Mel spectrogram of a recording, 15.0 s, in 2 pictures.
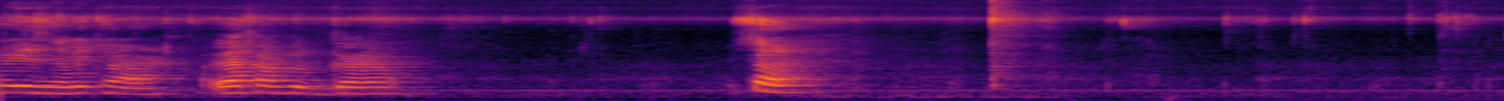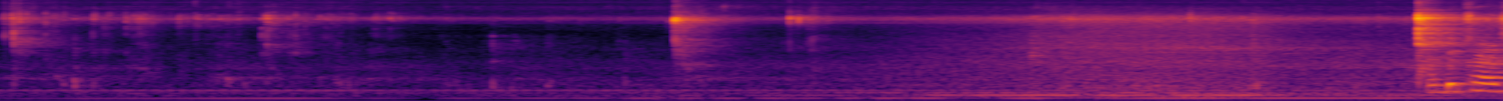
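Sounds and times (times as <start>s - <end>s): person chewing and smacking lips: 4.6s - 11.8s
low hum: 5.6s - 15.0s.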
